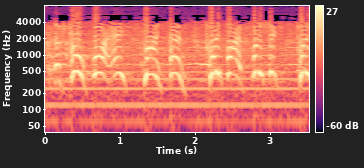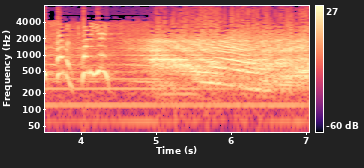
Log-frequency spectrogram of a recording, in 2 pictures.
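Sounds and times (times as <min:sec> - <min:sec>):
speech: 0:00.1 - 0:01.7, 0:02.6 - 0:06.4
bees buzzing: 0:04.6 - 0:07.0.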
